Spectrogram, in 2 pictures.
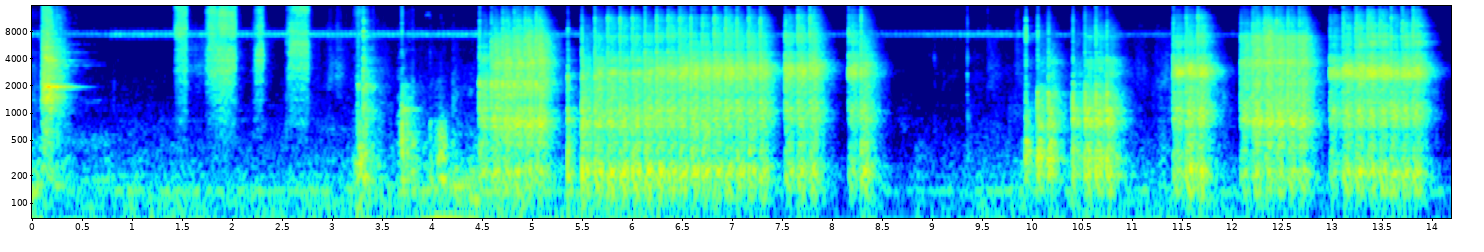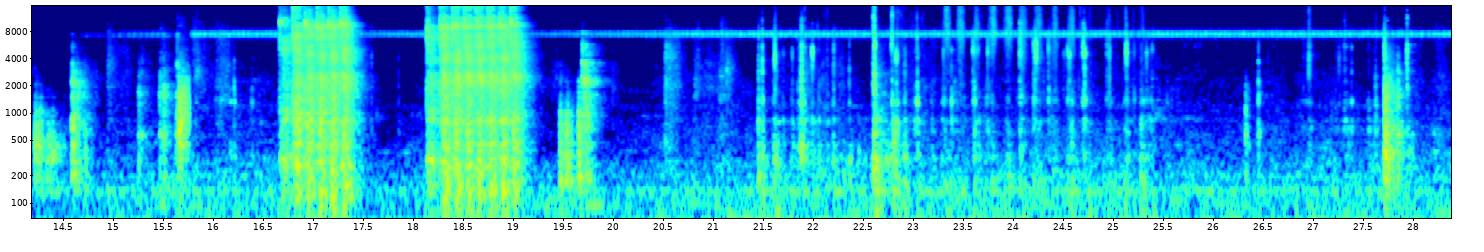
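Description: Aerosol spray can hissing in several bursts of one to three seconds onto a grease-caked old grinder housing, between runs of quick small clicks and scratches.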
